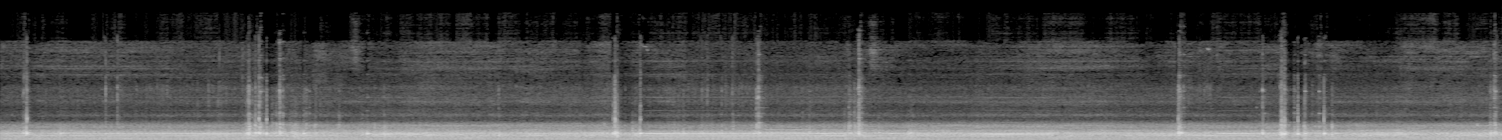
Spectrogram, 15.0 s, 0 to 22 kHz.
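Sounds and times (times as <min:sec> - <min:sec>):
excavator engine hum: 0:00.0 - 0:15.0
hydraulic whine: 0:00.0 - 0:15.0.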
